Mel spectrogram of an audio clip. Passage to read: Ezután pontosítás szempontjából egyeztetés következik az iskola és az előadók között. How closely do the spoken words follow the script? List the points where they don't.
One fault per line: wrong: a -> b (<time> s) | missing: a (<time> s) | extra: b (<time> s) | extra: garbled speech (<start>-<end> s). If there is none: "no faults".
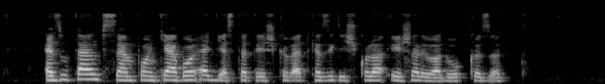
missing: pontosítás (1.0 s)
missing: az (3.4 s)
missing: az (4.1 s)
